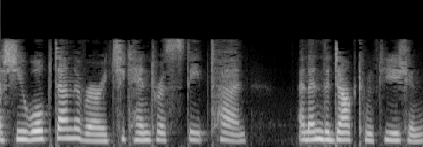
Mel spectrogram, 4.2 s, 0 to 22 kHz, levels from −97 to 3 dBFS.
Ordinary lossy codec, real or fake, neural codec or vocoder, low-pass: MP3, 32 kbps; fake; codec, 16 kHz, 0.5 kbps, X-Codec, HuBERT features, trained on balanced general audio; 7.2 kHz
